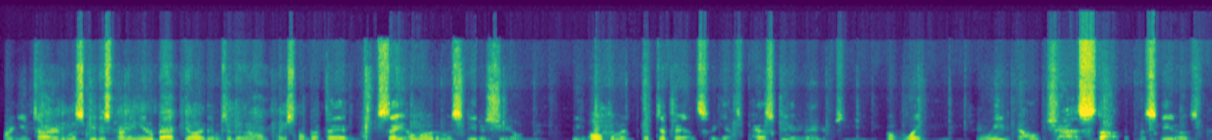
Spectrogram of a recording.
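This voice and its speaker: A man's voice: deep voice, big pitch swings, moderate pace, low-quality recording. A man reading a scripted commercial in an upbeat, salesy way. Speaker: ad announcer.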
